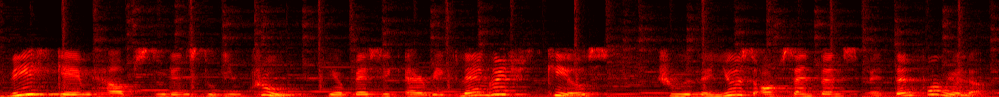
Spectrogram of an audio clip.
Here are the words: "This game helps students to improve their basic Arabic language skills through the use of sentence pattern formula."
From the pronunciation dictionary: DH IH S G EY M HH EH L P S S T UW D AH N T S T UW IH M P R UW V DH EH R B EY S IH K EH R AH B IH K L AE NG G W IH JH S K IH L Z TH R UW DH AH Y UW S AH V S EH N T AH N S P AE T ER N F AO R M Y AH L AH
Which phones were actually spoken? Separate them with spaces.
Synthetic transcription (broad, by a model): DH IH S G EY M HH EH L P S S T UW D AH N T S T UW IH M P R UW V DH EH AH B EY S IH K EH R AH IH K L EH NG G W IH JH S K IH L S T R UW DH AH Y UW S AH F S EH N T AH N S B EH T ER N F AO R M Y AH L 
